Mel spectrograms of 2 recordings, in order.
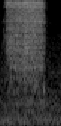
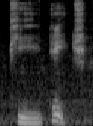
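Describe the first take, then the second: First: It is said as a single F sound. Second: It is spelled out as two separate letters. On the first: The speaker calls it wrong. "Don't say F" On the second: The speaker calls it right. "always say P H"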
